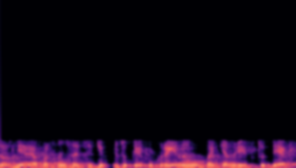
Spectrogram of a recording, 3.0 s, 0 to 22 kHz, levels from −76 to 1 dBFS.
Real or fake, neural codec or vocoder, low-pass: fake; codec, 16 kHz, 16 kbps, FreqCodec, smaller model; 3.6 kHz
